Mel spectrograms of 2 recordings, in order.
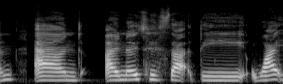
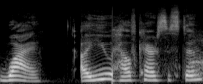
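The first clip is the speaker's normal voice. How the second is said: mock sassy, sarcastic, snarky tone. Retelling what two international nurses asked on placement, mimicking a sassy, sarcastic question. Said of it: "All sassy and sarcastic".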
